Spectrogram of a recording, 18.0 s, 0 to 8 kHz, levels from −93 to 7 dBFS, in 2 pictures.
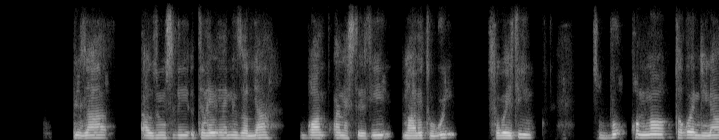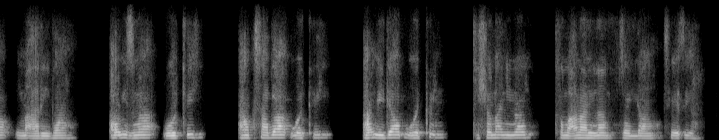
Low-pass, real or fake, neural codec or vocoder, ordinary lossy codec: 7.2 kHz; fake; codec, 24 kHz, 0.9 kbps, WavTokenizer, medium music audio release; Opus, 16 kbps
